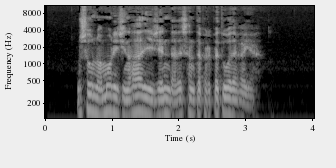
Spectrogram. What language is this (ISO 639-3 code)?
cat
